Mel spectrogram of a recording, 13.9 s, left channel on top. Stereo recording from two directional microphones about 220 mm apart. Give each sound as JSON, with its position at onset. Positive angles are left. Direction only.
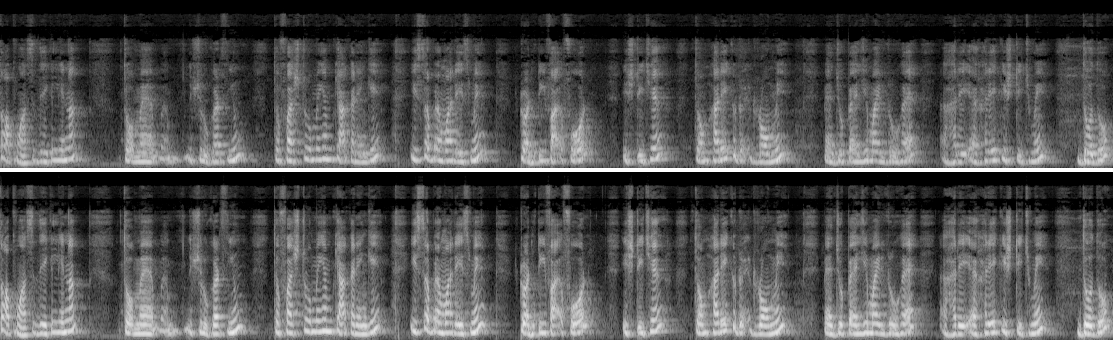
{"t": 0.0, "sound": "speech", "side_deg": -50}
